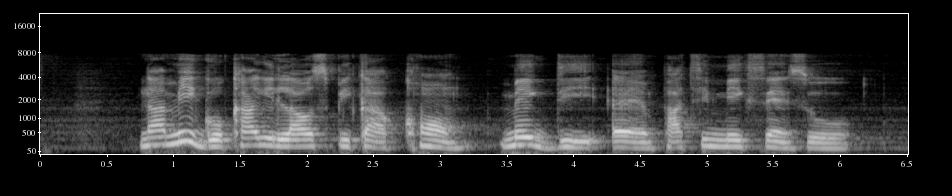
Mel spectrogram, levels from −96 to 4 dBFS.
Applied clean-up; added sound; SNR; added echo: none; none; none; reverberation time 0.3 s.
